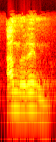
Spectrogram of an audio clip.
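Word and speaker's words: عمرو: Haza kitabu amrin. Waw is still written. Are you with me? It's not pronounced. It's just to, why it is written? To differentiate between Umar and Amr.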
